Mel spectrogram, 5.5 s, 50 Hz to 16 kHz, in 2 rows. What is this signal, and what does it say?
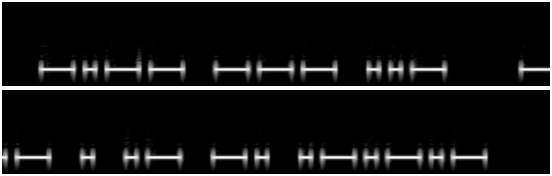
Morse code, heard as a keyed tone, about 22 wpm, 700 Hz. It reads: YOU MEAN.
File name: practice / 22wpm / Sentences with 2-Word Phrases - 22wpm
